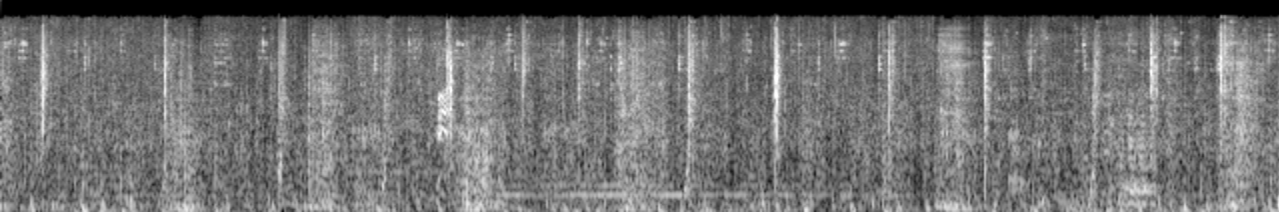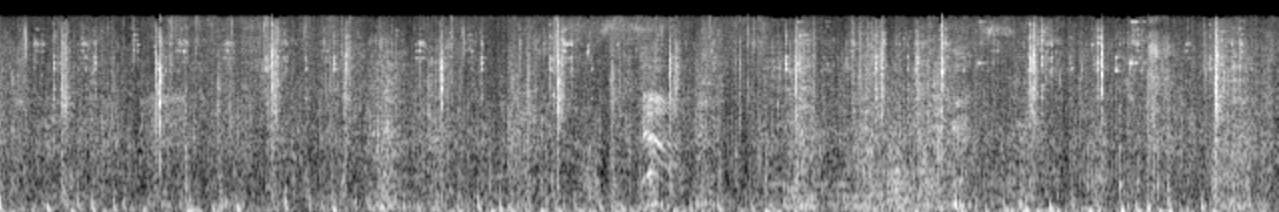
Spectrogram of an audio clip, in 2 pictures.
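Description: A horse-drawn wagon rattles and creaks along a dirt track.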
